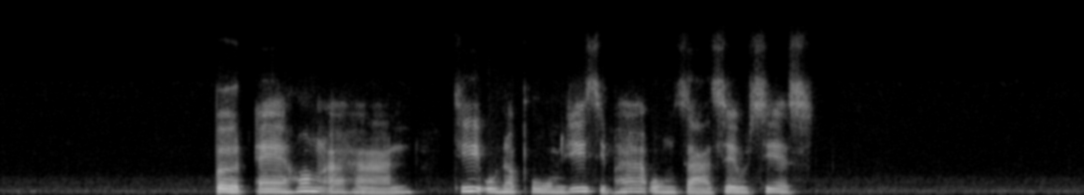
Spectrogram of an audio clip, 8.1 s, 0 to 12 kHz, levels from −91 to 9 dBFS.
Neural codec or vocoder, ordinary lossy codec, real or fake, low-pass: none; Opus, 16 kbps; real; 7.2 kHz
